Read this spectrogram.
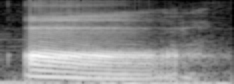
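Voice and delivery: R as a held low "ah"; long open vowel. Shown as a demonstration. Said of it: "this indicates tension".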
